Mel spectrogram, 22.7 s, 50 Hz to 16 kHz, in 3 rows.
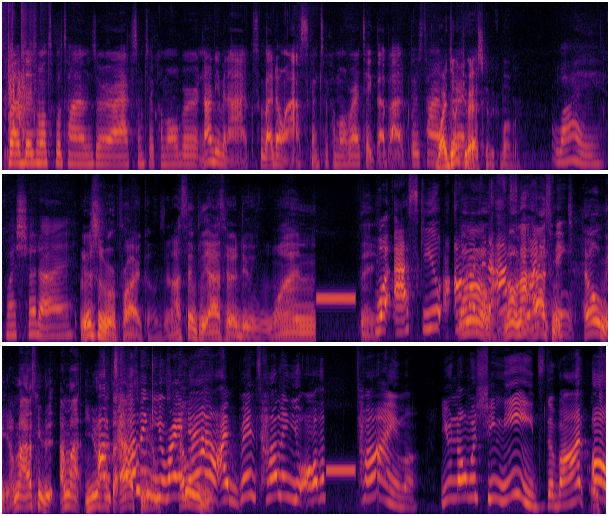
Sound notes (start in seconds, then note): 11.5 beep; 19.1 beep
